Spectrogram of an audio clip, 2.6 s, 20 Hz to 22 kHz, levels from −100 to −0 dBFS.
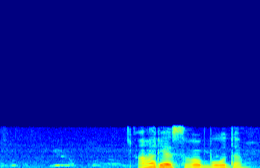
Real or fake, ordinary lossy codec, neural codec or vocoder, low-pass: real; none; none; 5.4 kHz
